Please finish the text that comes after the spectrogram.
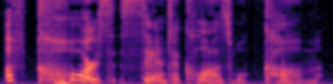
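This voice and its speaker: A woman's voice: medium pitch, wildly swooping pitch, slow pace, husky, dry recording, full character voice. A woman voicing a confident, eager ten-year-old boy in an emphatic, earnest storybook read-aloud. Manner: emphatic, childishly earnest and boastful.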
